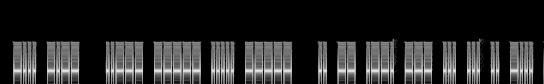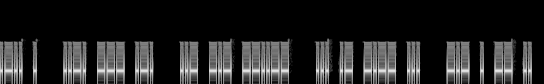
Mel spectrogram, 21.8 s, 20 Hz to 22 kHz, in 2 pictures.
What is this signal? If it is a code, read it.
Morse code, heard as a keyed tone, about 25 wpm, spaced as for 20 wpm, 550 Hz. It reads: BY 2050 IMPOSSIBLE FOR UK, SAYS KEMI
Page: news-headlines-in-morse-code-at-20-wpm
